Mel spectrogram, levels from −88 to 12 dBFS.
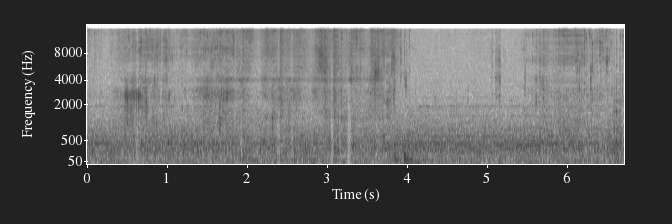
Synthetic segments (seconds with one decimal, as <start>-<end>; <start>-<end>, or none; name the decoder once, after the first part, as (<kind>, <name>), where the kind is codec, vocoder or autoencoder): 1.7-3.7 (codec, SNAC)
